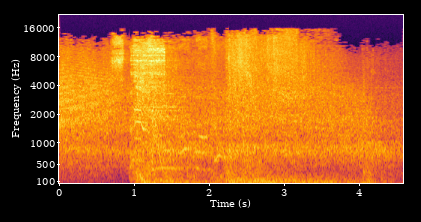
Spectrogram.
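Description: A heavy body thumps down onto a mat.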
